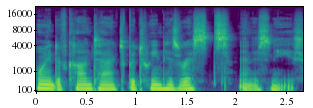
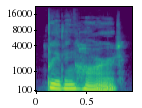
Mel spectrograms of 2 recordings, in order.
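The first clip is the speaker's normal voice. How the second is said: usual speaking voice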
